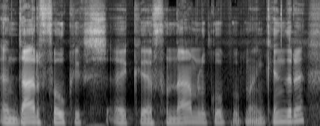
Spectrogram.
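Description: A man's medium-pitched voice with a dark, mellow tone, ordinary pitch variation, a moderate pace and a quiet background. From Netherlands, Pakistani family. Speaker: podcast host. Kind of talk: casual chat. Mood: earnest, reflective. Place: studio. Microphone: studio mic.

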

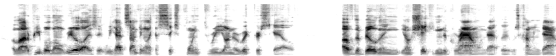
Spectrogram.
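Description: A man with a very deep, low pitch and vocal fry, at a fairly quick pace with lively intonation and big swings in loudness, over a quiet background. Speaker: podcast guest, 9/11 survivor. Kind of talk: interview answer. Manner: frequent filler words, rambling. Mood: earnest personal storytelling.

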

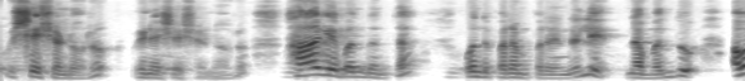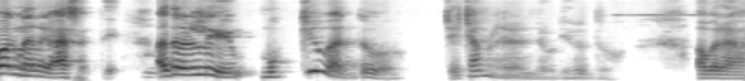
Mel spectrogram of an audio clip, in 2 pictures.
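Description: His voice high-pitched, a man makes very wide pitch swings and big swings in loudness. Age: 80s+. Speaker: veena musician and scholar. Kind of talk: interview.

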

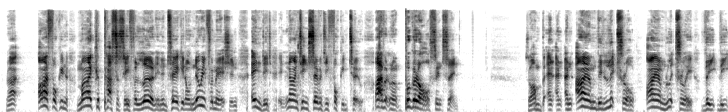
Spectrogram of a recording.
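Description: Nothing much stirs in the quiet background. A man talks over it with lively intonation. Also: moderate pace. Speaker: reaction video host. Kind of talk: commentary. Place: home room.

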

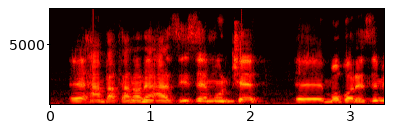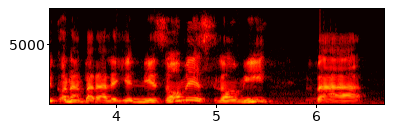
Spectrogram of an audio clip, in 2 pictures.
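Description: Keeping very even loudness, a man speaks at a fairly slow pace with ordinary pitch variation. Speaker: pastor interviewed. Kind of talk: interview. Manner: formal. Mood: warm, smiling, animated. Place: office. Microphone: audio connection dropping out; webcam.

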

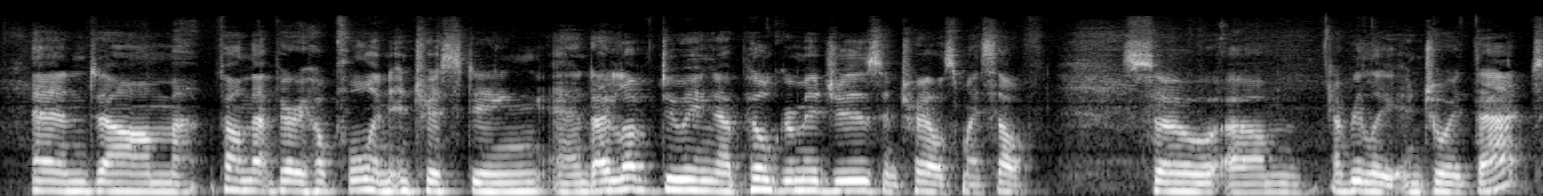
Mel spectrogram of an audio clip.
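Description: With noticeable background noise, a woman at a medium pitch speaks in a monotone, flat intonation and very even loudness. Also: fairly slow pace. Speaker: podcast host. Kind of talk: casual interview chat. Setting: in-person recording.

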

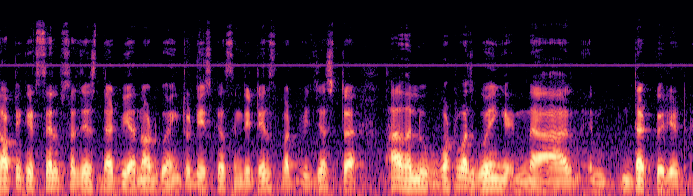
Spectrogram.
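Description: With light background noise behind him, a man talks at a fairly quick pace using fairly even intonation. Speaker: program host. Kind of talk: lecture. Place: studio.

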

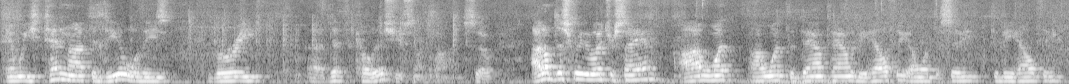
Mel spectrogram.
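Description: At a fairly quick pace, a man with a fairly high pitch is heard amid noticeable background noise and audible room echo. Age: 70s. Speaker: city council member. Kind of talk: town hall meeting discussion. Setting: public meeting.

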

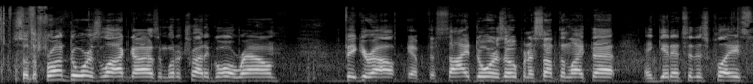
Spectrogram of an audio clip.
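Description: The delivery is a flat monotone at a fairly quick pace. The sound is dry with no echo, with light background noise. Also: man, high pitch for a man. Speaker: paranormal vlogger. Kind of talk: casual vlog chat. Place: open country. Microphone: phone near.

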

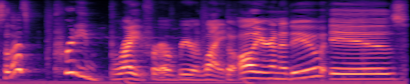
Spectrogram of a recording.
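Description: A woman's pitch varies in an ordinary way while she talks at a moderate pace. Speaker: product reviewer. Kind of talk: product review tutorial. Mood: upbeat, friendly. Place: home room.

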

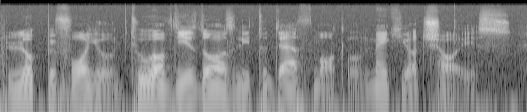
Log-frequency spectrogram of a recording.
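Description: Over clear background noise, a man in a put-on character voice speaks with a menacing tone, fairly low pitch and fairly even intonation, at a fairly slow pace with hardly any pauses. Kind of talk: fantasy narration. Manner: slow, menacing, commanding.

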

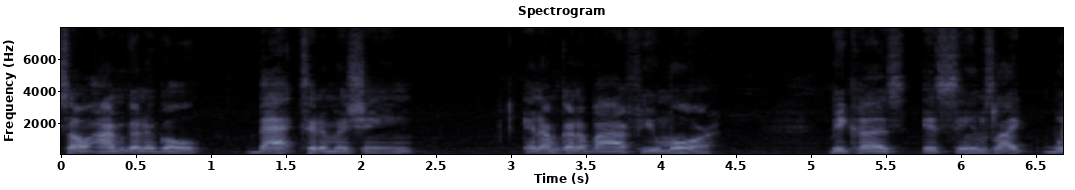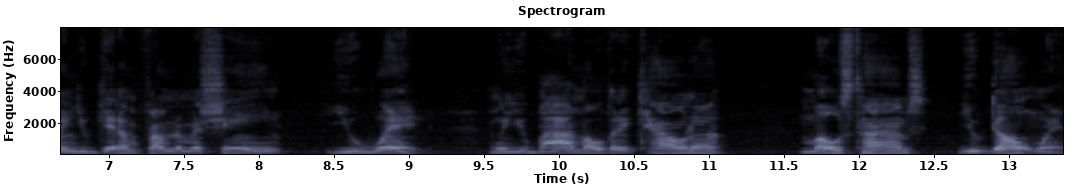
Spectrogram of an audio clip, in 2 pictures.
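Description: A man with an American accent at a moderate pace, ordinary pitch variation and long, frequent pauses. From New York. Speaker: YouTuber. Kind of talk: casual vlog commentary. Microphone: phone near.

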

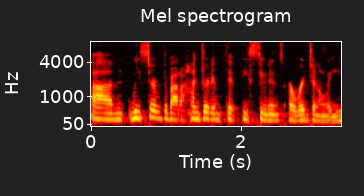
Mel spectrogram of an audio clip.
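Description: The woman's pitch varies in an ordinary way as she talks. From California. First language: Spanish. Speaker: charter school executive. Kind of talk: interview. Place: studio.

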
